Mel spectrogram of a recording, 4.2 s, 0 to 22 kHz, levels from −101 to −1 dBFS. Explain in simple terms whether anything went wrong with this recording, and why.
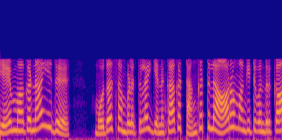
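Nothing went wrong; this speech recording has no faults.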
